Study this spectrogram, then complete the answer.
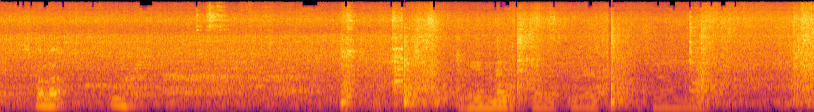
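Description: Chicken pieces sizzle in oil with turmeric while cooking a chicken majboos biryani. A steady fry is broken by scraping stirs and clinks against the pan, and a person talks over it.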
